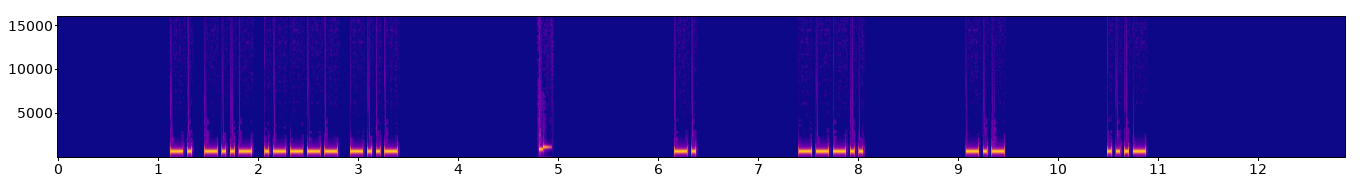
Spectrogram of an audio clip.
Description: Morse code, heard as a keyed tone, about 28 wpm, spaced as for 12 wpm, 700 Hz. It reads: NX1X N8KV
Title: USA Call Signs - 4 Characters - 8x Character Spacing - 28wpm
